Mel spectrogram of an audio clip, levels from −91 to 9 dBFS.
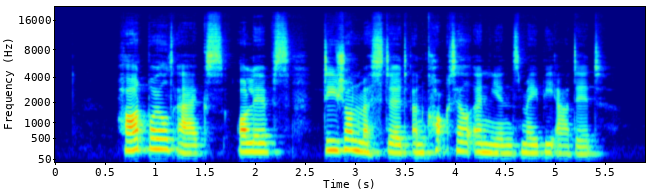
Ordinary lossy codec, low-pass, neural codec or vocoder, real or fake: none; 19.8 kHz; none; real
